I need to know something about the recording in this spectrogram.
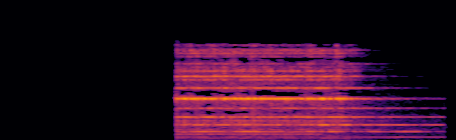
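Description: Bell-ring sound effect for the notification-bell prompt: a bright ring of several steady tones that starts suddenly about a second in, then fades and stops.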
